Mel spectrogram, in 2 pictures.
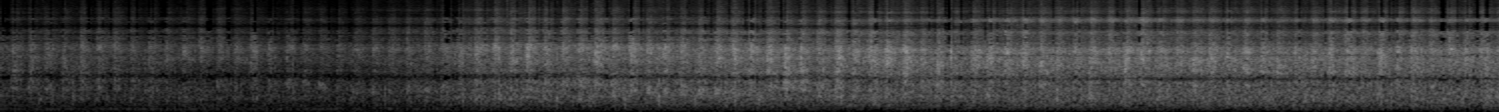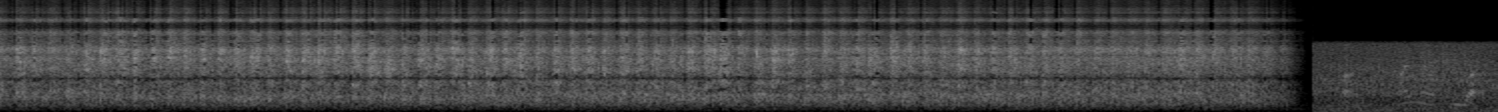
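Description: A train running on the rails: a dense, steady rumble and clatter that grows louder about four seconds in, holds steady, and stops abruptly at the end.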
